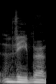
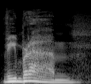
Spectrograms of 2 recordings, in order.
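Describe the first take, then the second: First: It is said with a plain American pronunciation. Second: It is said with a French-style pronunciation.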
